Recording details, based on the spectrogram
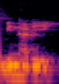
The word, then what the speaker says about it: Minari: Minari, and pronounce how Koreans would pronounce it, Minari.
